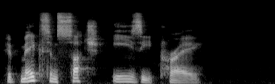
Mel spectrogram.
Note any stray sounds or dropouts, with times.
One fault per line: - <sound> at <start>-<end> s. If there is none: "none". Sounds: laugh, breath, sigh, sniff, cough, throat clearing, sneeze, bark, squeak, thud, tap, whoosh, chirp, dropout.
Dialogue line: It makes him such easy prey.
none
